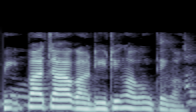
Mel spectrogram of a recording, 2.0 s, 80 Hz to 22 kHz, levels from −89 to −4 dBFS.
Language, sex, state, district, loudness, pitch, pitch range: Wancho, female, Arunachal Pradesh, Longding, -18 LUFS, 185 Hz, 170-215 Hz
